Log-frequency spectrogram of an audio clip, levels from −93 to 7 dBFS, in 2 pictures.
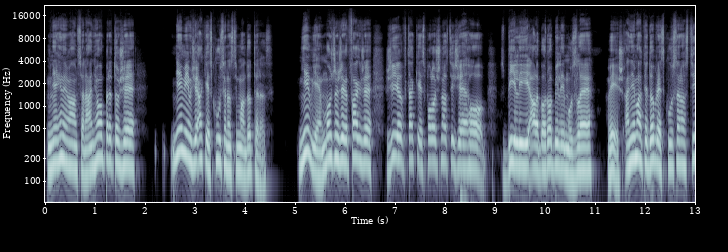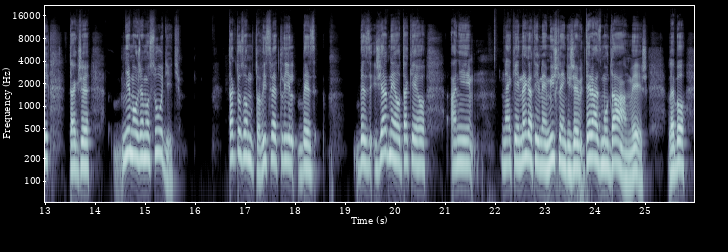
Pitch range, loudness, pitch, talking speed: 150-195 Hz, -15 LUFS, 170 Hz, 125 wpm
